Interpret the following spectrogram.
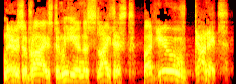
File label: announcer victory; dlc defensegrid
